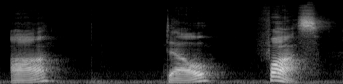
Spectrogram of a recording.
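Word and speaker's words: ἀδελφός: or something like that how about adele foss here we have three vowel sounds ah del foss okay now why did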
